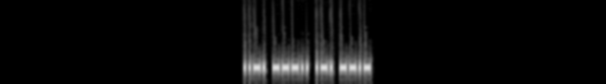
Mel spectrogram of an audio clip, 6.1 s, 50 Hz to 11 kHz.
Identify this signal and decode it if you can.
Morse code, heard as a keyed tone, about 50 wpm, 700 Hz. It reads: F8RQ
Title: DXCC-100 Call Signs - 4 Characters - Repeated 3x - 50wpm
